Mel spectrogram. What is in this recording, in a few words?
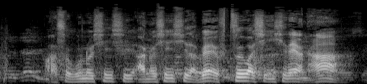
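shenshe, Minamiyamagata dialect Japanese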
